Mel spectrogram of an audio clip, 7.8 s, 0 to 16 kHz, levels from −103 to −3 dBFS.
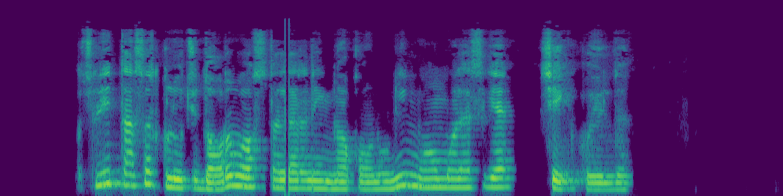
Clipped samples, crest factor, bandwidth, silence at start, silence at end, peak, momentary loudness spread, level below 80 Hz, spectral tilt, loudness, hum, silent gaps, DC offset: under 0.1%; 16 dB; 9.4 kHz; 0.8 s; 1.5 s; -8 dBFS; 8 LU; -66 dBFS; -6 dB/octave; -24 LUFS; none; 5.18-5.34 s; under 0.1%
